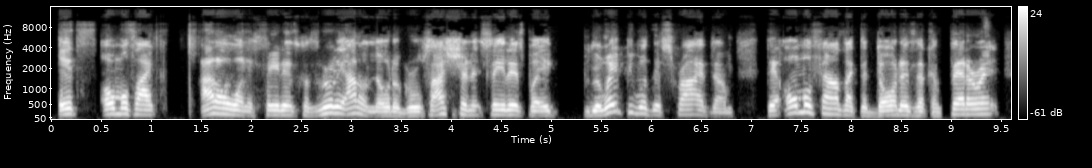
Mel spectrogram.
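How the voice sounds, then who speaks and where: Male caller, from south carolina, earnest, conversational, slightly high voice, muffled dry audio. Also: normal speed, dry recording. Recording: dull lo-fi call audio.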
